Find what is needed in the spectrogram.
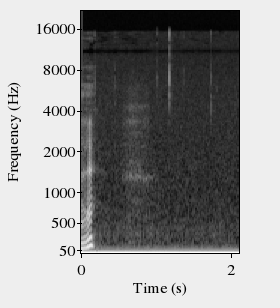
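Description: Two faint computer mouse clicks, about half a second apart, over a steady low hum.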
